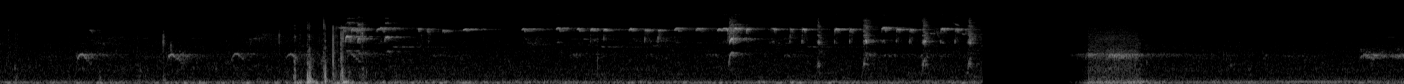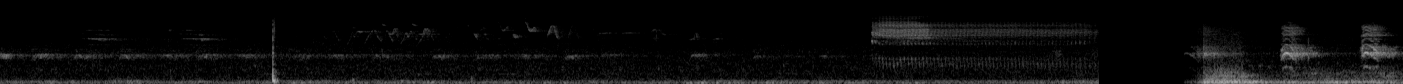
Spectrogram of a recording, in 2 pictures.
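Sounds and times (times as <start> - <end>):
woodland birds chirping: 0.8 - 9.8, 13.6 - 25.0
crow cawing: 13.6 - 15.0
low steady rumble: 26.0 - 28.0.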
